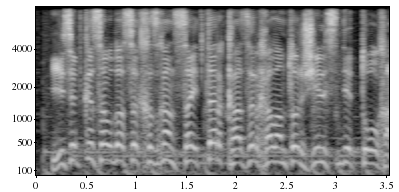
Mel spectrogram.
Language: Kazakh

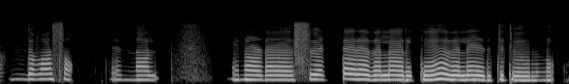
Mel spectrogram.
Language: Tamil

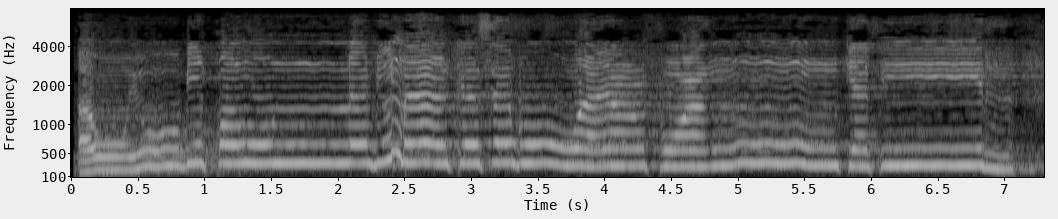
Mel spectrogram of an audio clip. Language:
Arabic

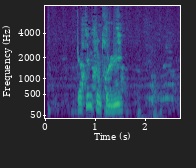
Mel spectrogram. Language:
French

